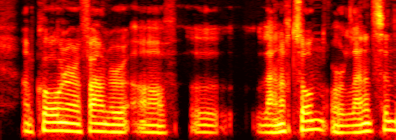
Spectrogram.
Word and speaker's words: Lennertson: co-owner and founder of lanon or lenardson if you want to pronounce that a little bit more Anglo-Saxon but that's l e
